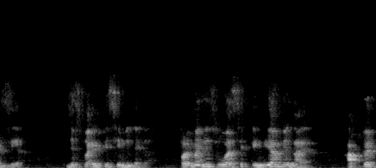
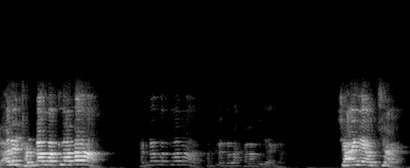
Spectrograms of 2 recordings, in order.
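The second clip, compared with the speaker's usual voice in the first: higher, louder shouted order; calling out orders; 10 semitones higher, 9 dB louder than usual. Retold or imitated. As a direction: bellow for tea across the shop. Shopkeeper yelling orders to staff.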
